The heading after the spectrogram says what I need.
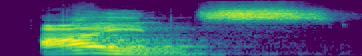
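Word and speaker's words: eins: എന്നതിന് നുൾ എന്ന് പറയും വൺ എന്നതിന് ജർമനിൽ പറയുന്നതാണ് ഐൻസ് ഐൻസ് നുൾ ഐൻസ് നുൾ ഐൻസ് ടു എന്നതിനെ ജർമനിൽ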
